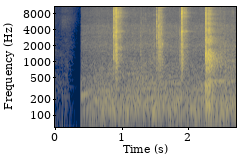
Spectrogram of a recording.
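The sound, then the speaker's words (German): Four sharp gunshots crack at an indoor shooting range of a shooting club, fired at a paper silhouette target hanging at the back of the range. The shots are spaced irregularly and sound somewhat muffled over a steady background hiss. “Sechs Schüsse durchsieben die Papiersilhouette, die im hinteren Teil des Schießstandes baumelt.”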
